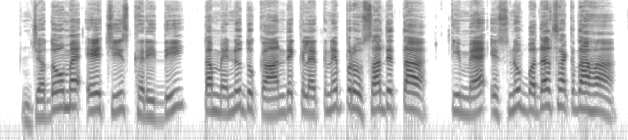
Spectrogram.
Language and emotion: Punjabi, happy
